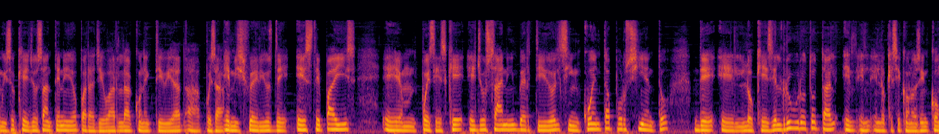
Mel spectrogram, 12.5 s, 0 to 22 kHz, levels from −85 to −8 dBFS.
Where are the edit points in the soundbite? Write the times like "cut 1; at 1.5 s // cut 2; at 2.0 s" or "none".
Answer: cut 1; at 3.0 s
